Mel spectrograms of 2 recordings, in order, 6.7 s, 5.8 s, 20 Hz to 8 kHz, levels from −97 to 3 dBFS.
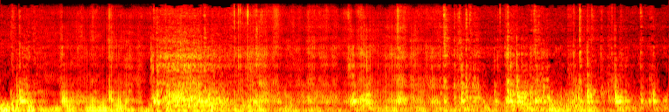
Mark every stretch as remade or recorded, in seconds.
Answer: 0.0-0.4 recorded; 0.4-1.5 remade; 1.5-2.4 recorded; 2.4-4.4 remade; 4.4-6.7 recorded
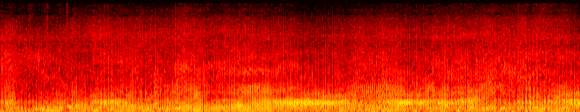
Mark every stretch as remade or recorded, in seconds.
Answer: 0.0-3.5 remade; 3.5-3.9 recorded; 3.9-5.8 remade

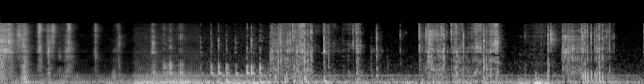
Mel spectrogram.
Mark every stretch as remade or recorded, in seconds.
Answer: 0.0-2.0 remade; 2.0-6.4 recorded

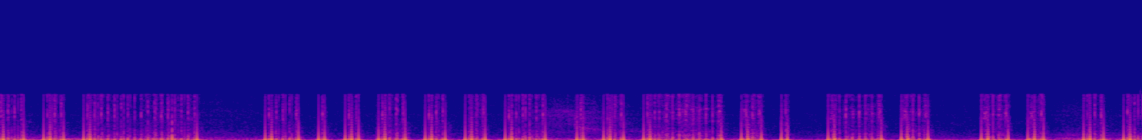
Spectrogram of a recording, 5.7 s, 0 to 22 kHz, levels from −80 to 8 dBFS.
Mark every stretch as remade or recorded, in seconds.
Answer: 0.0-3.3 recorded; 3.3-5.2 remade; 5.2-5.7 recorded

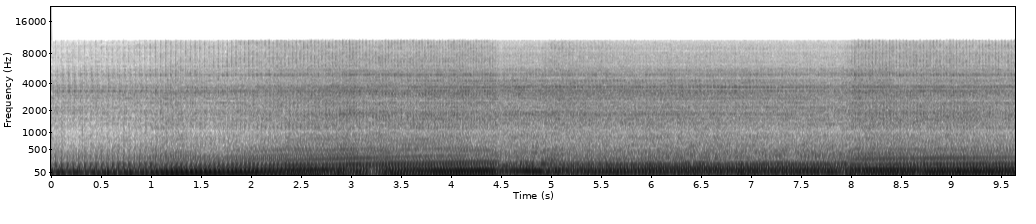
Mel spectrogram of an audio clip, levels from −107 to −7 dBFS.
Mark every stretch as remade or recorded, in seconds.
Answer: 0.0-9.6 recorded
